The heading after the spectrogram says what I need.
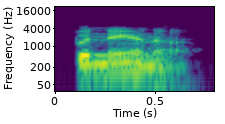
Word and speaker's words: banana: And banana, in fact, has two unstressed A's. So the first one and the final one in yellow, banana.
